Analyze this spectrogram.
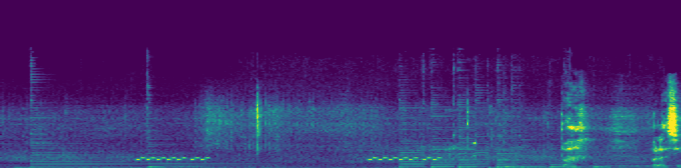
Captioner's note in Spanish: suena el celular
